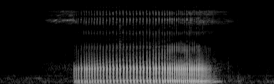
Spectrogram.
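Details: A pug gives one snore about a second and a half long, a grating, fluttering rasp that rises and fades smoothly, with faint room noise before and after.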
